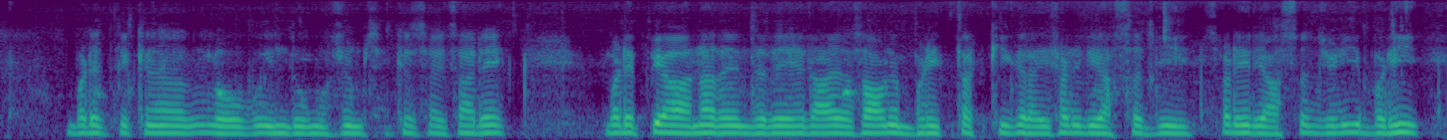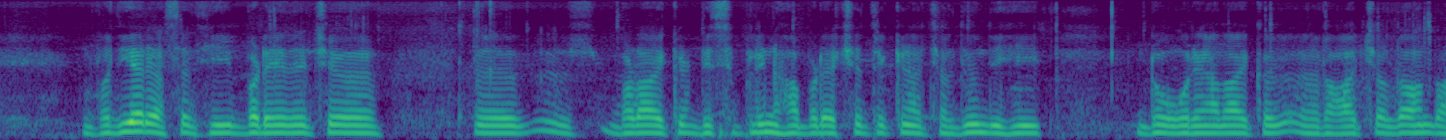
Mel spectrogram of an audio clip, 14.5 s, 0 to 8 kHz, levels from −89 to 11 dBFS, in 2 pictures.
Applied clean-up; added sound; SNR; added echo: neural mask model Resemble Enhance denoiser.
